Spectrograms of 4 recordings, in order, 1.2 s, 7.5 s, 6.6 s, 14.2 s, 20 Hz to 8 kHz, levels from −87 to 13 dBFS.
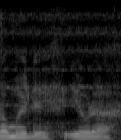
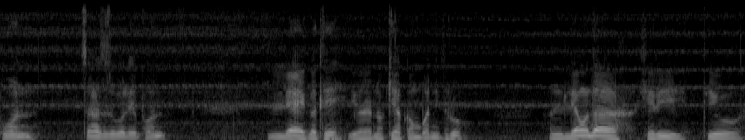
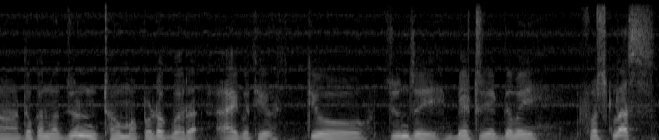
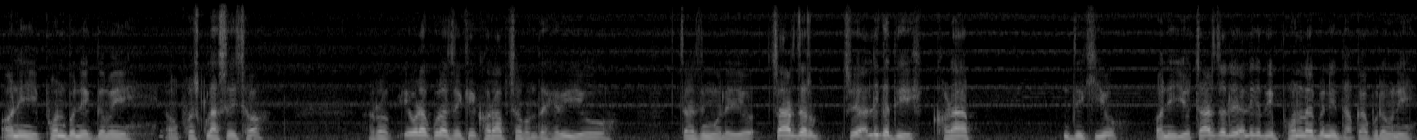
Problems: background sounds at intervals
